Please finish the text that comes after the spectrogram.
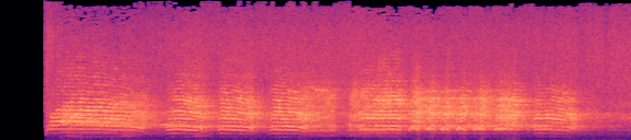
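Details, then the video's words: Trumpeter hornbill giving nasal, wailing calls like a crying baby: a few short falling notes merging into a continuous harsh braying wail. "Trumpeter hornbill"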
